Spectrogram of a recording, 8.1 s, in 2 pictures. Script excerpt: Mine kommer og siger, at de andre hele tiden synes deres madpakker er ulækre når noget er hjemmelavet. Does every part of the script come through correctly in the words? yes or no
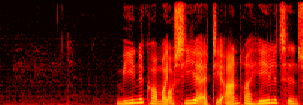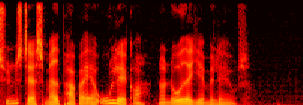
yes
